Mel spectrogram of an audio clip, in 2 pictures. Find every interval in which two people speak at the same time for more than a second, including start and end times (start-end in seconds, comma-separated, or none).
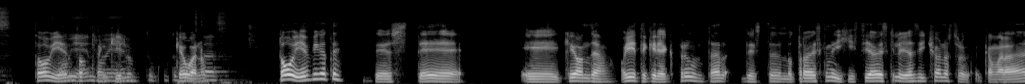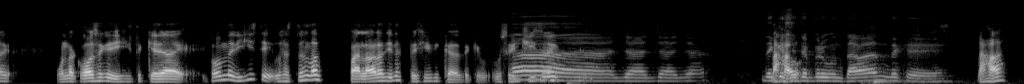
0.5-2.1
